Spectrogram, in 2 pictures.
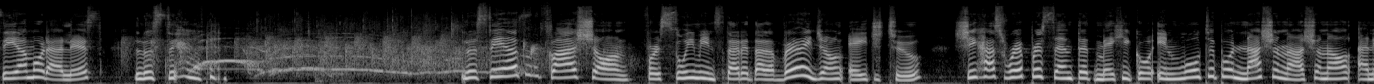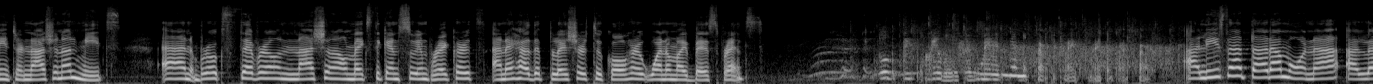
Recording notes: our very first “Live Recording” episode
